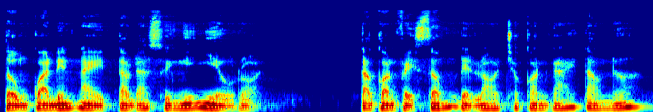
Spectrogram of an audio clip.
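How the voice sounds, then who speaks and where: A man's voice: deep voice, a little fast, a little mellow, slightly rough. A man voicing a young, hot-tempered businesswoman who is a new mother, with a raised, tearful voice. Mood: cold. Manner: tearful, sobbing pleas.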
